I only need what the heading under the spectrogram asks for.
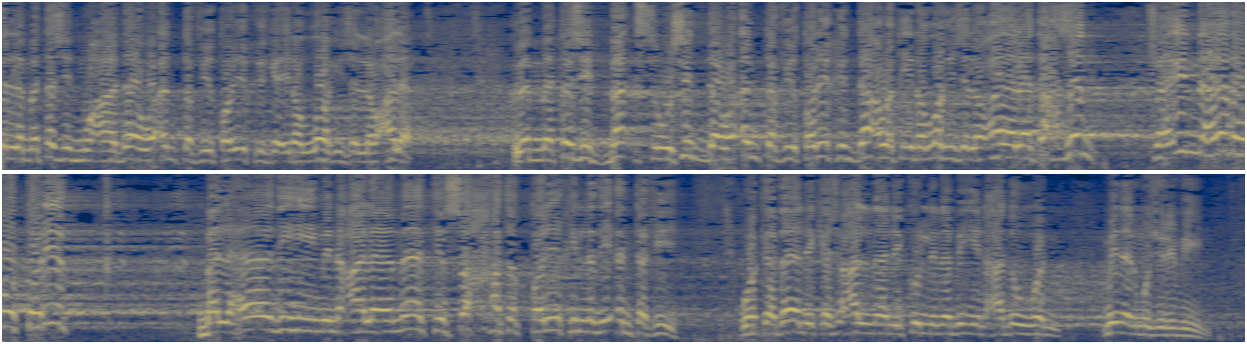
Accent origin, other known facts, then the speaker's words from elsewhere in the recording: Kuwait; ما كان يأتي إلى بلدي الكويت إلا شهرا في العام أو أقل من ذلك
